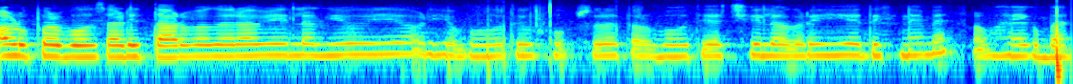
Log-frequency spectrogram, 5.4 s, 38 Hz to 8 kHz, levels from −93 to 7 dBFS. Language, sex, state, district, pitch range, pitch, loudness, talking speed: Hindi, female, Bihar, Purnia, 225-245 Hz, 235 Hz, -25 LUFS, 280 wpm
